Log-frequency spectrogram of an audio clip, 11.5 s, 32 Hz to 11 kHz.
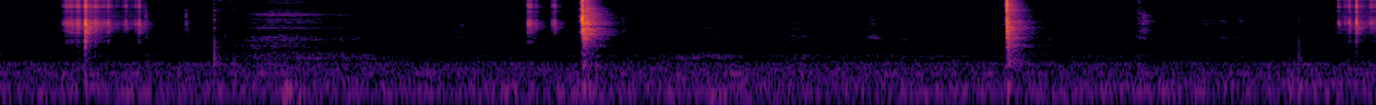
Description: This PSU BE QUIET Dark Power 13 1000W produces a very weird noise while turning it off which resembles very much to the typical short-circuit or false contact electrical noise.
